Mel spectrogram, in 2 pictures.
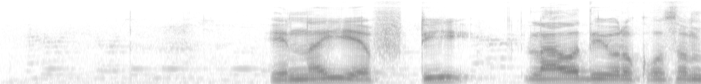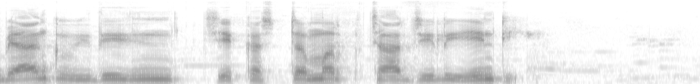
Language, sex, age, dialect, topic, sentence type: Telugu, male, 31-35, Telangana, banking, question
